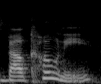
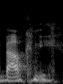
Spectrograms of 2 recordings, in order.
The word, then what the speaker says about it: balcony: make you sick because when it was borrowed in from Italian the stress was on the second syllable it was balcone but English as a Germanic language we often move the stress to the first syllable so it became balcony so this this happens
